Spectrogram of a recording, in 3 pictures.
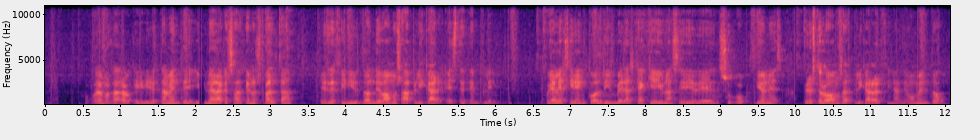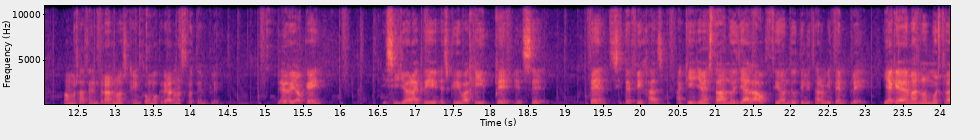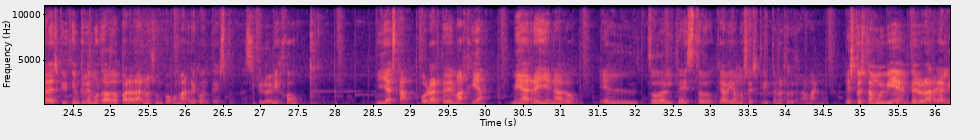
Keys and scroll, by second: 27.5 Return.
